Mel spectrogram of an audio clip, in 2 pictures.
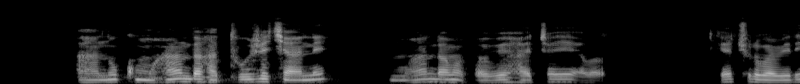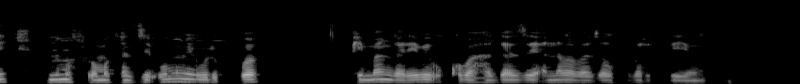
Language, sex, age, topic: Kinyarwanda, male, 18-24, health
